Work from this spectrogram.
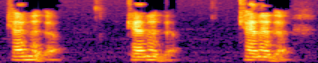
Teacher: we have 3 syllables in this word, Canada, and the first syllable is stressed here. That means because it's longer, we can say Canada, Canada, Canada. · So the first syllable here is stressed because it is longer than the other syllables.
